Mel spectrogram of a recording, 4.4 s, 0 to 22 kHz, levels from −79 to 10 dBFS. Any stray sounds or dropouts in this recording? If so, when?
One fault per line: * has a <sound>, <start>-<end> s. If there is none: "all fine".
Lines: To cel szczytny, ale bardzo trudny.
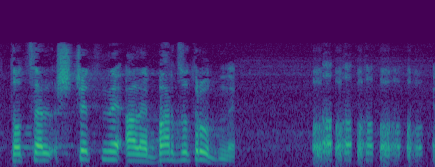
* has a laugh, 3.1-4.2 s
